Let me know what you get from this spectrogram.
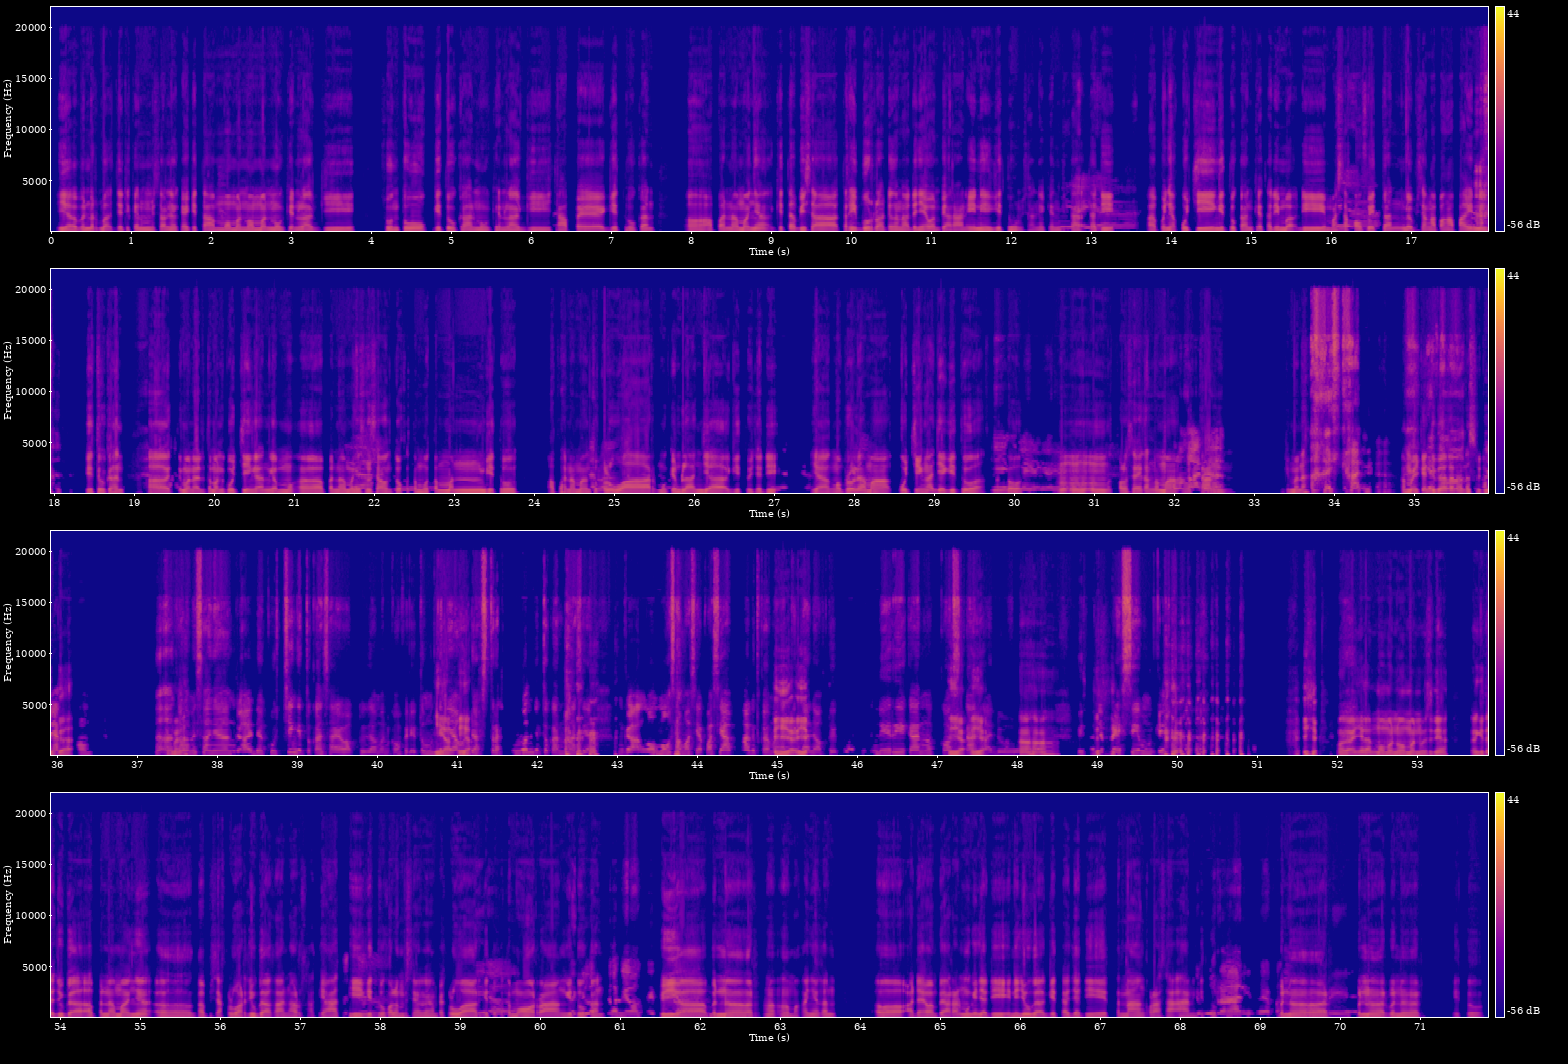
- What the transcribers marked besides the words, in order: distorted speech; unintelligible speech; other background noise; laughing while speaking: "Heeh"; chuckle; laughing while speaking: "gitu kan"; laughing while speaking: "Ah, ikan ya"; unintelligible speech; "lesu" said as "nesu"; laugh; laugh; laugh; in English: "lockdown"
- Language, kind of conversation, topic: Indonesian, unstructured, Apa momen paling mengharukan yang pernah kamu alami bersama hewan peliharaanmu?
